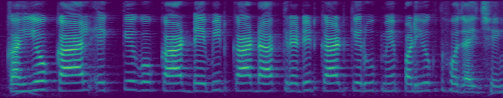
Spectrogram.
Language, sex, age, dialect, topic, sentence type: Magahi, female, 25-30, Western, banking, statement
